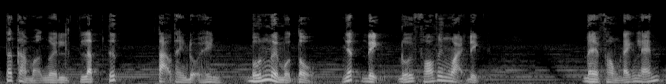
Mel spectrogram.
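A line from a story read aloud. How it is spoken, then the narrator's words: Loud commanding shout. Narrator (Vietnamese): Nguyên Tịch quát lên, lớn tiếng ra lệnh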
